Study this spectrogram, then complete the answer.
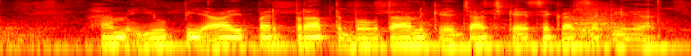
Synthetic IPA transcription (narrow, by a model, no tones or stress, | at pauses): həmjuːpiaːipəɾpɾaːp̚t̪bʱʊɡt̪aːnked͡ʒaːt͡ʃkɛːsekəɾsəkliɦɛ̰̃ː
